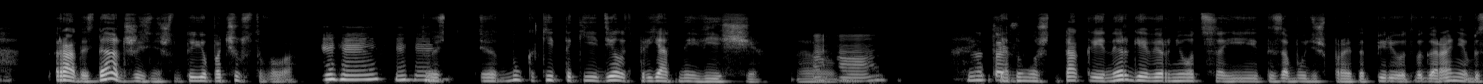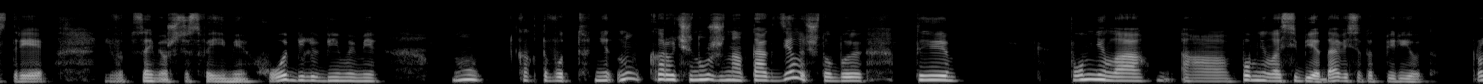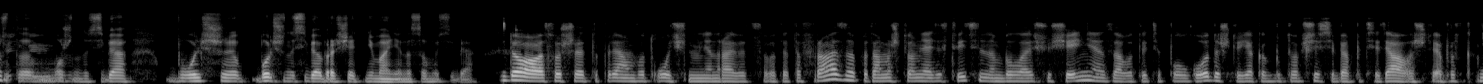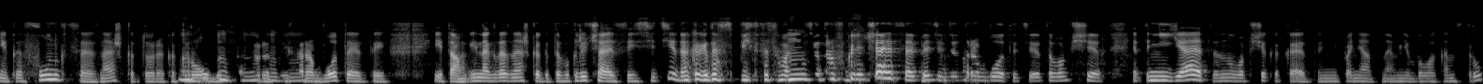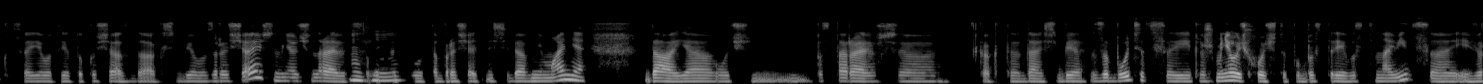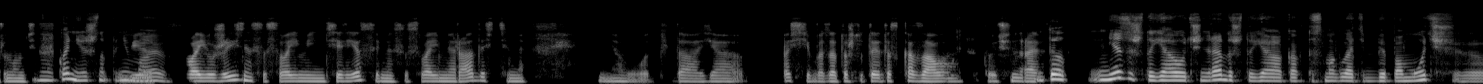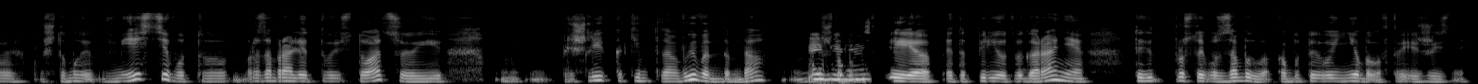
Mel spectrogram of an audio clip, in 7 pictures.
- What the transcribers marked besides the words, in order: tapping; other background noise; laughing while speaking: "да, когда спит, потом опять утром включается"; laugh
- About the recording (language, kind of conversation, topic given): Russian, advice, Как справиться с утратой интереса к любимым хобби и к жизни после выгорания?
